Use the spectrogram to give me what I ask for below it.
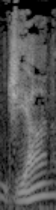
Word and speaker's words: Ghian: Chicago Police Board president Gian Foreman, hope that's how you say it, G-H-I-A-N, Gian, I think that's it,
